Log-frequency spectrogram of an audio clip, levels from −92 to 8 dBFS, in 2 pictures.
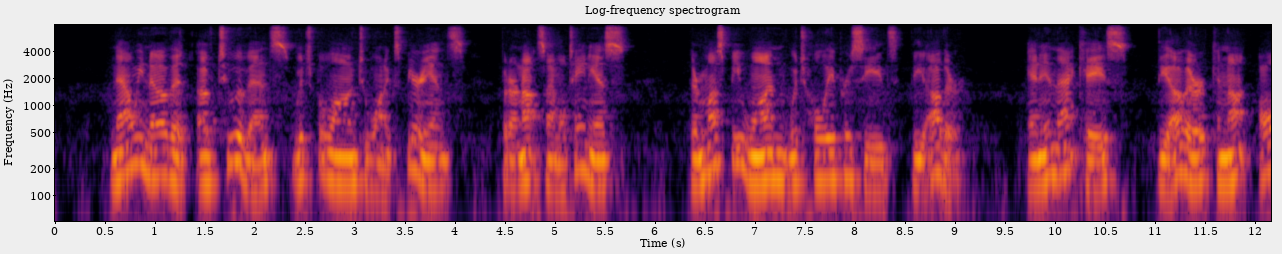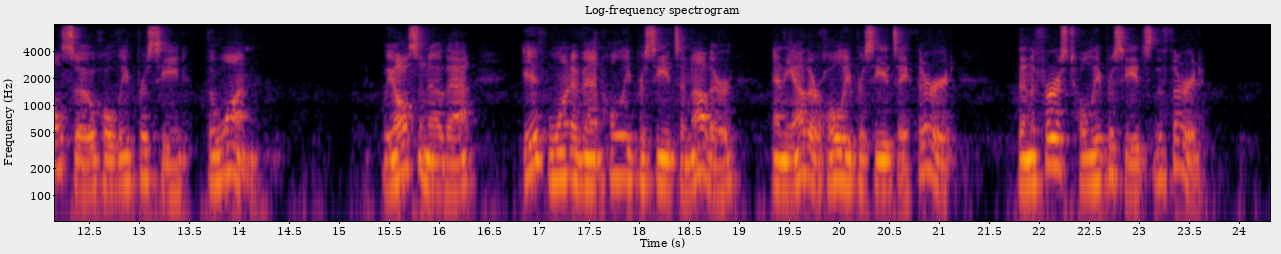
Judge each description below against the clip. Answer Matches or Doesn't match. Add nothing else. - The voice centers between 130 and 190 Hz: Matches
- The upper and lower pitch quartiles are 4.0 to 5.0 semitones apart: Doesn't match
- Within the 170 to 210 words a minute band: Doesn't match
